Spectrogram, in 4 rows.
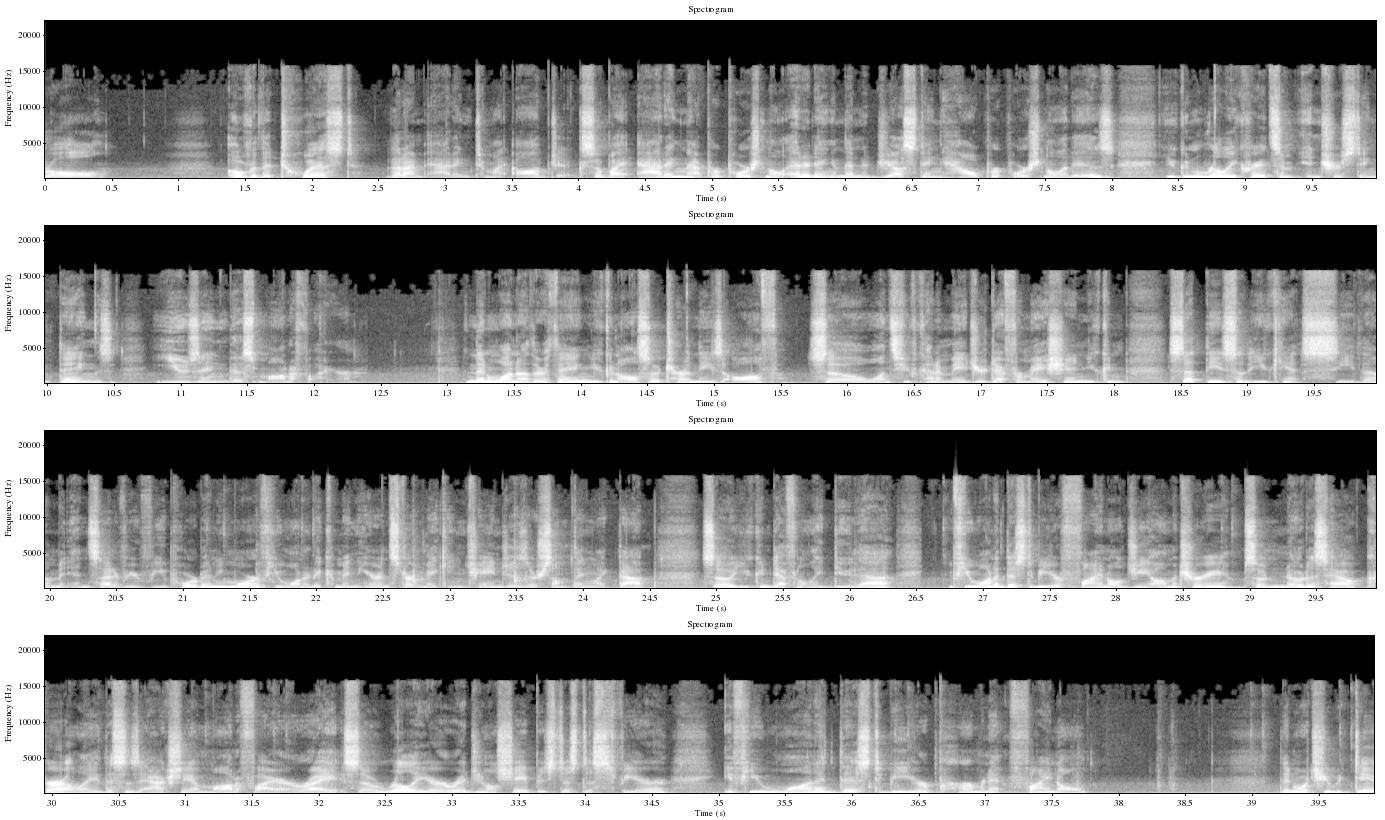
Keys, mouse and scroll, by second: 12.3 Tab, 14.2 click, 16.1 click, 19.6 click, 21.1 click, 21.5 Tab, 21.8 click, 22.6 Tab, 23.3 Tab, 26.6 click, 28.7 click, 30.2 click, 31.0 click, 31.5 click, 33.9 click, 36.2 shift+click, 36.8 scroll down 4, 37.4 shift+d, 39.6 click.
